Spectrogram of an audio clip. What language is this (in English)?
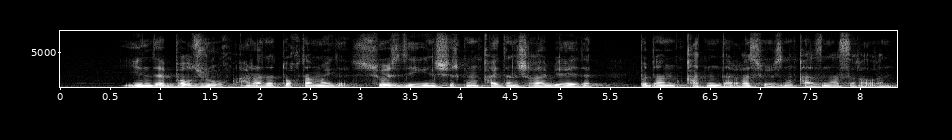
Kazakh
